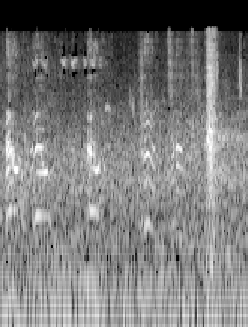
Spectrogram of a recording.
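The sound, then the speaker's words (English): A dog named Walter, kept as an outside dog, barks repeatedly in short, high yapping bursts, about five or six over a few seconds, against a steady low background rumble. “Walter's an outside dog.”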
